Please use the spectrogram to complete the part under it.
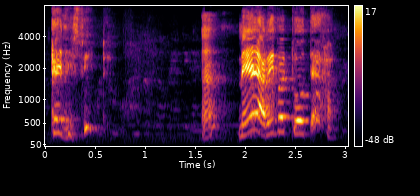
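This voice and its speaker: A woman's voice: high voice, very animated, normal speed, bright, forceful tone. A woman from Cameroon, ranting angrily on a home live stream, scolding and repeating herself. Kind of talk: angry live-stream rant. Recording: roomy echo.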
